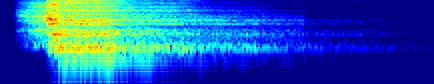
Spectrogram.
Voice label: Pain; Warframe; Generic Missions; Stalker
